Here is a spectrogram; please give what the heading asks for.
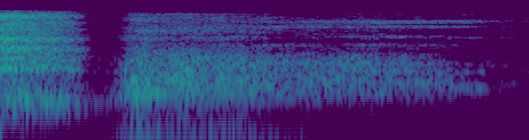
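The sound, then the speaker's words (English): A deep breath: a short breathy rush, a brief break, then a longer, steady airy sound that slowly fades away. “Just take a deep breath.”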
